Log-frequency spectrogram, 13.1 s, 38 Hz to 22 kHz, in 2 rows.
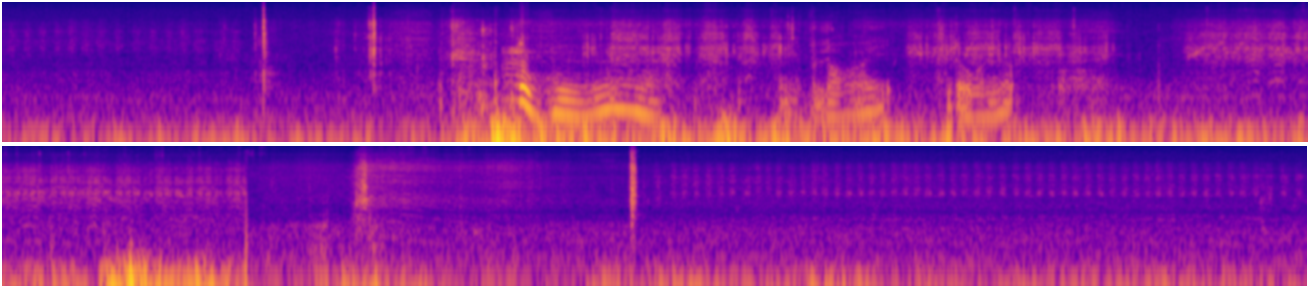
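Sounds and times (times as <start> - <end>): wind buffeting microphone: 0.0 - 11.5
sharp clicks: 1.2 - 8.7, 9.6 - 10.3
high chirring: 1.7 - 12.8.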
